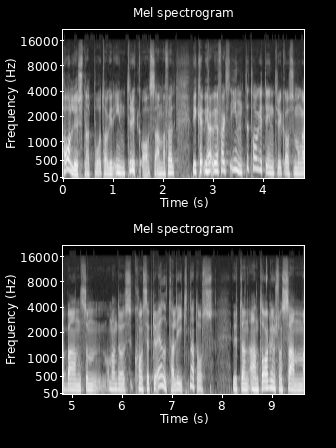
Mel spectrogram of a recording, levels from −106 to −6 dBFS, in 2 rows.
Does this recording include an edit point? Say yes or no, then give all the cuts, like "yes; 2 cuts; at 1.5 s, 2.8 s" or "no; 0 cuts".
no; 0 cuts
